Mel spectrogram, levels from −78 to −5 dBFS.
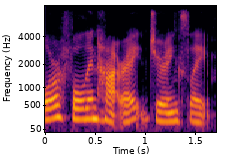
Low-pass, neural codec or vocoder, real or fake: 7.2 kHz; vocoder, 22.05 kHz, 80 mel bands, WaveNeXt; fake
